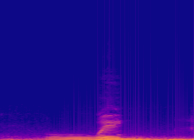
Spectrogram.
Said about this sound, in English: Ooh-wee. I'm trying not to be distracted by this thunder. Oh, this shit don't come through the window like, shh.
